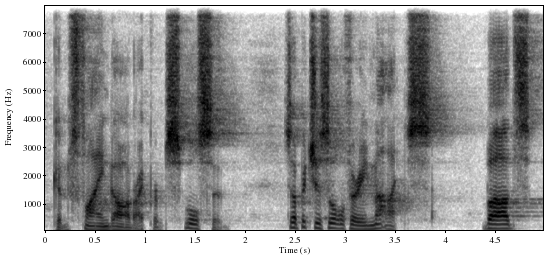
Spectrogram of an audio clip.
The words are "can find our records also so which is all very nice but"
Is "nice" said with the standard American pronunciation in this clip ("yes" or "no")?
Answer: yes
